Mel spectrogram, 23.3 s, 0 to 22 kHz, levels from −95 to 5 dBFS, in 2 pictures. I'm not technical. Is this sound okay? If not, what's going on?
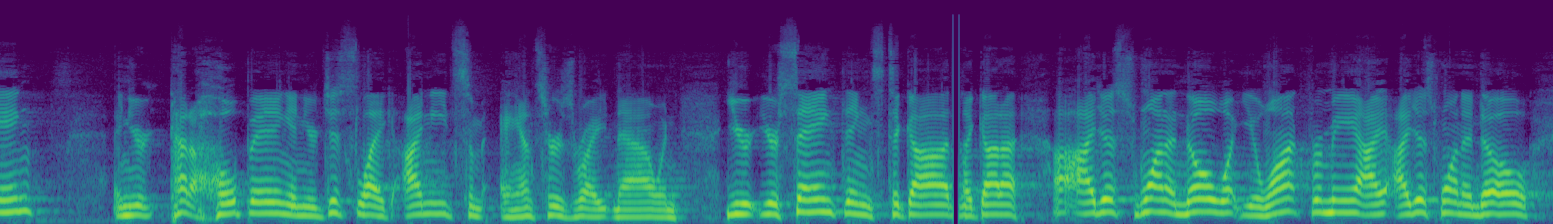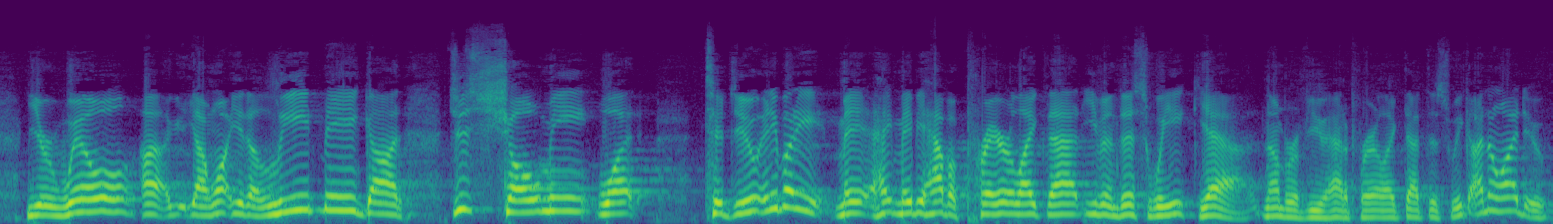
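No, there's one glitch: a corrupt frame muted. From 7.16 to 7.26 s, a chunk of data that fits one damaged frame got dropped, leaving a sudden tenth-second gap of silence.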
